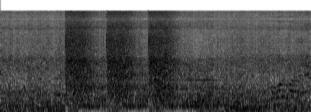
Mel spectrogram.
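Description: Three pistol shots fired from a kneeling position about a second apart, each smeared into a long burst of noise by the camera's recording, over a steady background hiss.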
